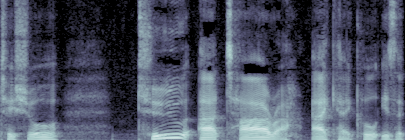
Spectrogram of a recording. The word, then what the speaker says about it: tuatara: Euro I might do I'm not too sure to Atara okay cool is the correct pronunciation the New Zealand five cent coin lizard so what is it Tuatara Tuatara where is it I'll see if I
